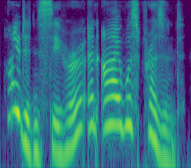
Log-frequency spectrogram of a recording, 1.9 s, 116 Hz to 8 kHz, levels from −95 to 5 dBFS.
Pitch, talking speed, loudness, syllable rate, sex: 265 Hz, 250 wpm, -17 LUFS, 5.6 syllables/s, female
